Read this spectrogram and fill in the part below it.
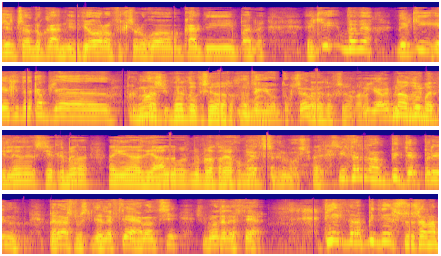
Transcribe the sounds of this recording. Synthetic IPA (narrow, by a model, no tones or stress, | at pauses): zit̪u̥senɐt̪̬o̞kɐnuniðio̞ɾofikse̞ɾoɣo̞kɐt̪iipɐne | ecive̞veɐ | ecieçe̞t̪e̞kɐpçɐɣnosiðend̪okseɾot̪out̪eʝɐot̪okseɾoed̪okseɾo̰kɐ̰lʝɐlɐmnɐðumet̪ilenesiɲɟe̞kɾimenɐ | nɐʝinienɐzðiɐleɣozmimbɾot̪ɾe̞xumeesi̥sɐkɾivosɐsiɾθelenɐmupit̪e̞pɾinpe̞ɾɐsumest̪ind̪e̞le̞ft̪eɐeɾo̞t̪i̥sist̪imbɾot̪ele̞ft̪e̞ɐ | t̪ieçet̪enɐpit̪est̪usɐnɐ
